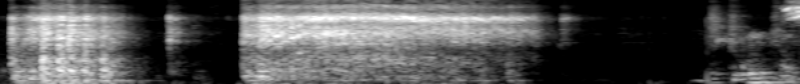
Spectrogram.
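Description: Handheld electric drill running in two bursts against a wooden wardrobe panel, a short one and then a longer one of about a second and a half.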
